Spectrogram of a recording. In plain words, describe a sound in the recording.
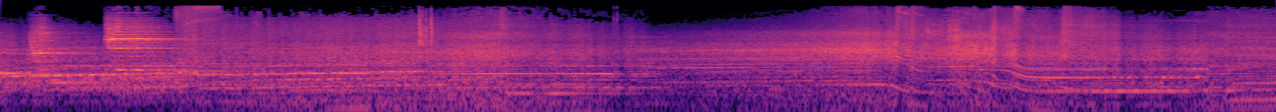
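Racing car engines roar at high revs, echoing in a tunnel.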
